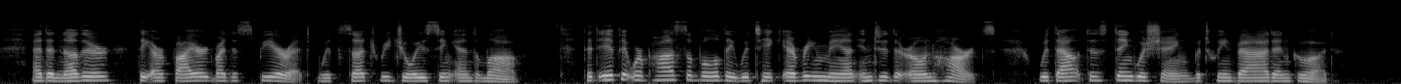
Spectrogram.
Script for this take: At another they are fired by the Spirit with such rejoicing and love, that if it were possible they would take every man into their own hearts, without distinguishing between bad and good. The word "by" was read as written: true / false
true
